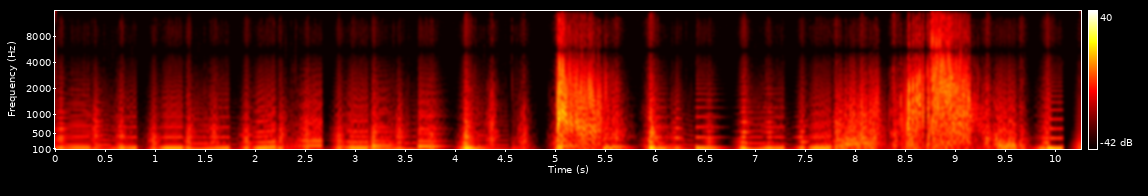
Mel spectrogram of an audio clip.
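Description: Eurorack modular synthesizer: three oscillators (Malekko Wiard Oscillator, Anti-Osc, Tiptop Z3000) mixed and cross-modulated through a 4ms VCA Matrix, playing a clocked, stepped sequence of short low notes, about two a second. About five seconds in, and again near nine seconds, the tone swells bright and buzzy.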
